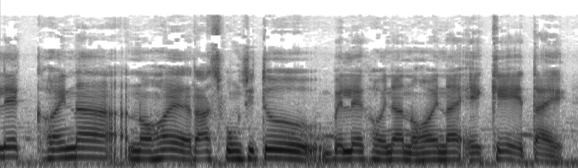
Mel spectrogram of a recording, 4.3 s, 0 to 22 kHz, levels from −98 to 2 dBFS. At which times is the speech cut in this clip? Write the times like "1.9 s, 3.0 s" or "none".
none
